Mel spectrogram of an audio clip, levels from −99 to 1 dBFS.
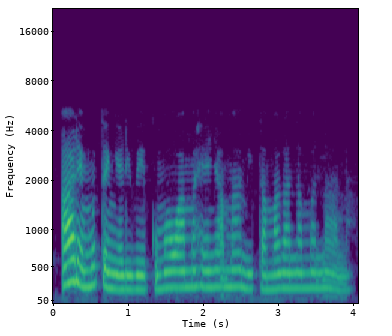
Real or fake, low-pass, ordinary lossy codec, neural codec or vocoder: real; 5.4 kHz; none; none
